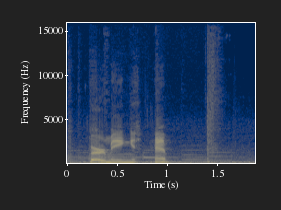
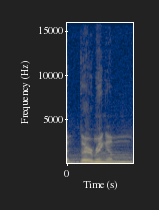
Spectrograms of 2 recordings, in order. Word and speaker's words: Birmingham: Birmingham. I don't pronounce it like the UK people. What? How? Birmingham. Say Birmingham. I don't think they say the ham. I don't think they say ham.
